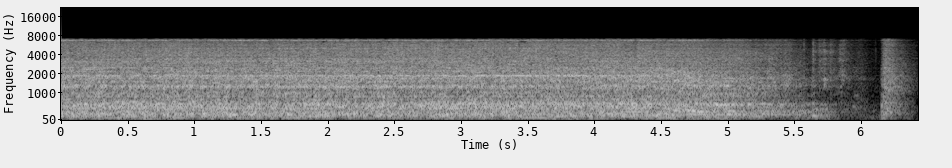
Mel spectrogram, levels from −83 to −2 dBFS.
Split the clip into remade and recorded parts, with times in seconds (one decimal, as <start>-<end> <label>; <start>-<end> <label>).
0.0-3.5 recorded; 3.5-6.4 remade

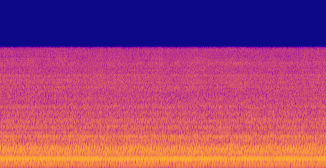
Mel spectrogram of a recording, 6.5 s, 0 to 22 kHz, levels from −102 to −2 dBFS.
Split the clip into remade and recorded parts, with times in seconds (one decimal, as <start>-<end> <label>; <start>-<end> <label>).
0.0-1.4 recorded; 1.4-2.6 remade; 2.6-3.3 recorded; 3.3-5.5 remade; 5.5-6.5 recorded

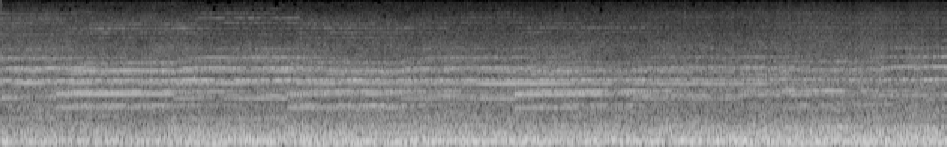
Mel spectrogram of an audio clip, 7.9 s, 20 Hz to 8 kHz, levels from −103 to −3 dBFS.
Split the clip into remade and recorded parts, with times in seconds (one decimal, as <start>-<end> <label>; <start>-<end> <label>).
0.0-7.0 recorded; 7.0-7.9 remade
